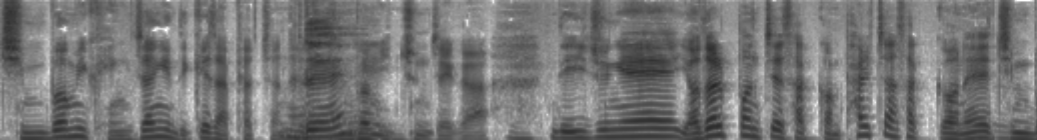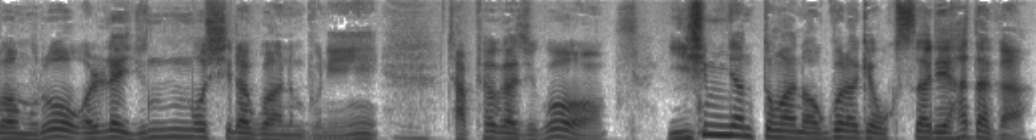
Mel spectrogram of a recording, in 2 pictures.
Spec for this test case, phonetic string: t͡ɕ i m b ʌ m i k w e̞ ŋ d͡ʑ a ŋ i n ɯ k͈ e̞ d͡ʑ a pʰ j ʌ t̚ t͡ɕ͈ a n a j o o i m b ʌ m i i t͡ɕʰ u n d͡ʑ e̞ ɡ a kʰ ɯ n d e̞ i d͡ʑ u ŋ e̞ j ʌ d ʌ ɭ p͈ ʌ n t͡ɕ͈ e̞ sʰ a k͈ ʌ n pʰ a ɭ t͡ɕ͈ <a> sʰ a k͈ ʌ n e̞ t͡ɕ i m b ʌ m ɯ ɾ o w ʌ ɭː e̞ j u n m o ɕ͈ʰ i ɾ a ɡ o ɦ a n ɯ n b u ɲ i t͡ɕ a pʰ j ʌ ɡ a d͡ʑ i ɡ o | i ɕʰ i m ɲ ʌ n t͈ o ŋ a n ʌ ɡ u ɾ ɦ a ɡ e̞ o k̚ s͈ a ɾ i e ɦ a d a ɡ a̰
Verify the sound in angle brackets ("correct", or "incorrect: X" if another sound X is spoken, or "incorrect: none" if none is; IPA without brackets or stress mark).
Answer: correct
